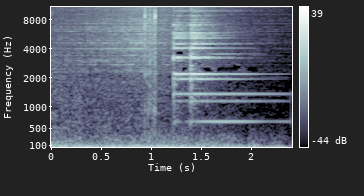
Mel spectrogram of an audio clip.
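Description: Logo intro sound effect: a deep, loud rumble, joined about a second in by a bell-like chime struck twice in quick succession that rings on as the rumble fades.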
